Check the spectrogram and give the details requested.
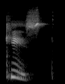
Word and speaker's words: kissed: Con los infinitivos que terminan en P, F, K o S, consonantes sordas excepto T, pronunciamos la terminación ed como una T. Ejemplos: looked y kissed.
